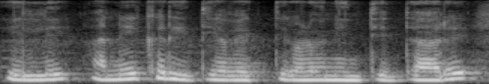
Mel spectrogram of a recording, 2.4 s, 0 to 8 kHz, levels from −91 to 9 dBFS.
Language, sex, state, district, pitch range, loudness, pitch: Kannada, female, Karnataka, Bidar, 150-190 Hz, -13 LUFS, 165 Hz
